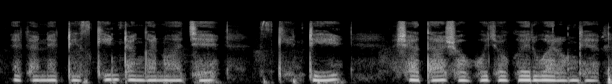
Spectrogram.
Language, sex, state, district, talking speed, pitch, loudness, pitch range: Bengali, female, Assam, Hailakandi, 105 wpm, 195 Hz, -21 LUFS, 190-200 Hz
